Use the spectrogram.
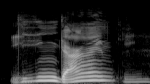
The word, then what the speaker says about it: Gein: Then uh we're going to talk about Monster, the Ed Ging story. Is that Did I say that right? Ging. Yeah. Ging.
